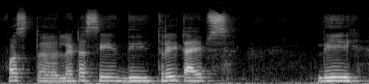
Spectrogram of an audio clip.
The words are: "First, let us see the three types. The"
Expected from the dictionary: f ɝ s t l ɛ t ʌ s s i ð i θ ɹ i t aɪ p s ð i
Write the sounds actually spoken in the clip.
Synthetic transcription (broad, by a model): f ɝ s t l ɛ t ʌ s s i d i t ɹ i t aɪ p s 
